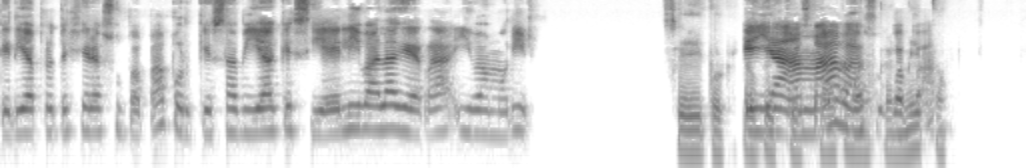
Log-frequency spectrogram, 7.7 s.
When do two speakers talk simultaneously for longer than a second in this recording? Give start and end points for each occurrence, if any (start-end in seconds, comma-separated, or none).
5.5-7.0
